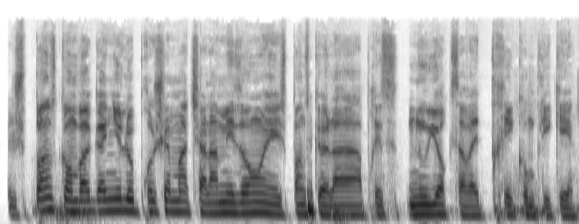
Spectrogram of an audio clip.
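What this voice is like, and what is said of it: Southwestern French accent. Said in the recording (French): “cet accent du sud-ouest”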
